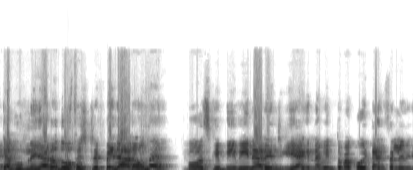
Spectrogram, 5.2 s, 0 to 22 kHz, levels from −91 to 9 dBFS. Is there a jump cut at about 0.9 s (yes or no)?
yes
